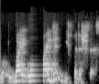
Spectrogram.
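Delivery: sincere, curious, genuinely asking, no accusing edge. Demonstrating a non-sarcastic way to ask a question, genuinely curious question. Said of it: "So you can hear the tone of my voice. It's genuine".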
